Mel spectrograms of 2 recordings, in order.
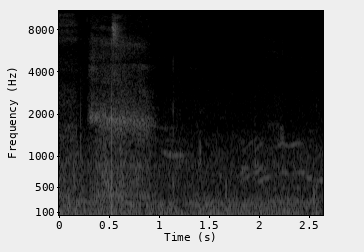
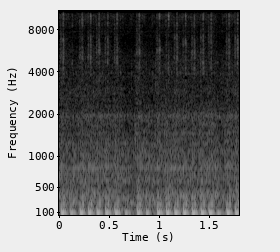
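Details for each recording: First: X-PRO 125cc single-cylinder motorcycle, new, after bogging and adjusting the carburetor screw: quiet at first, then an even low thump around three and a half beats a second; runs cleanly after adjustment, though it vibrates a lot. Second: New X-PRO 125cc Chinese sportbike, first start with choke, cold: small single-cylinder thumping about eight pulses a second with a loose clattery buzz on each beat; something vibrating at idle.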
